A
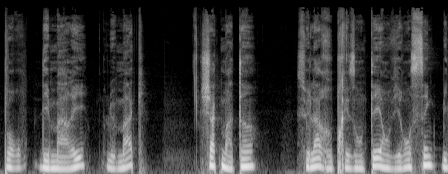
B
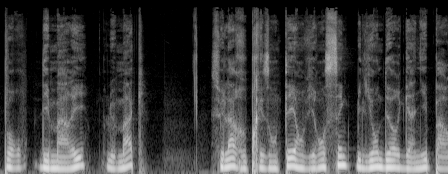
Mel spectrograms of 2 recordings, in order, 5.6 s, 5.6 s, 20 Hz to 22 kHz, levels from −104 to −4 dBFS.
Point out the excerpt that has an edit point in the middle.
B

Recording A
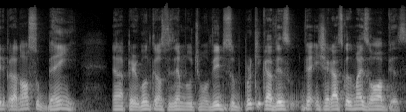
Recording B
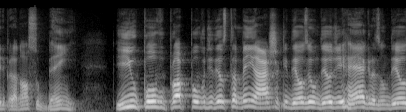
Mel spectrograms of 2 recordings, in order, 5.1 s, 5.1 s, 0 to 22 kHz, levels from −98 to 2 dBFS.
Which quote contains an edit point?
A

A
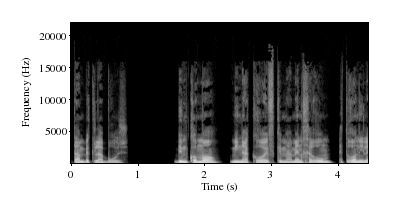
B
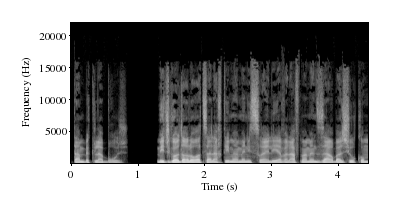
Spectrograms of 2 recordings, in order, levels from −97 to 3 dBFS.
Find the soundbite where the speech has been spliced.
B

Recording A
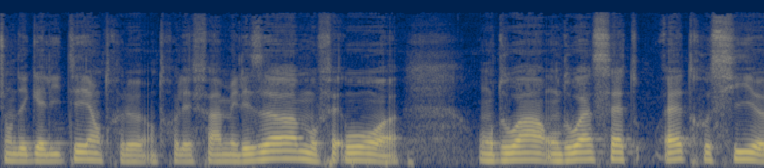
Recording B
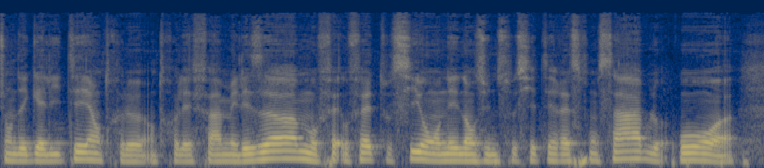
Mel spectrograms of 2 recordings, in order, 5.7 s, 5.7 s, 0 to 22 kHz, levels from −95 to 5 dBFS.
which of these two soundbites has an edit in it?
A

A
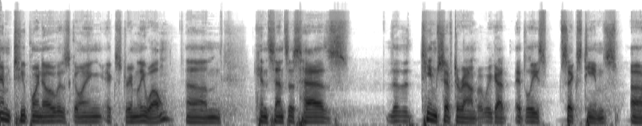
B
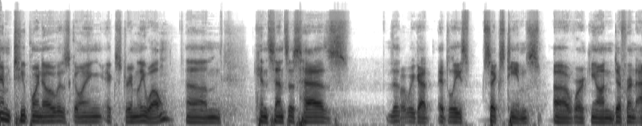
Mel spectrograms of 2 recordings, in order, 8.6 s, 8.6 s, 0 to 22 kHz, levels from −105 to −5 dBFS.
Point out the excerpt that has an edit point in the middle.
B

